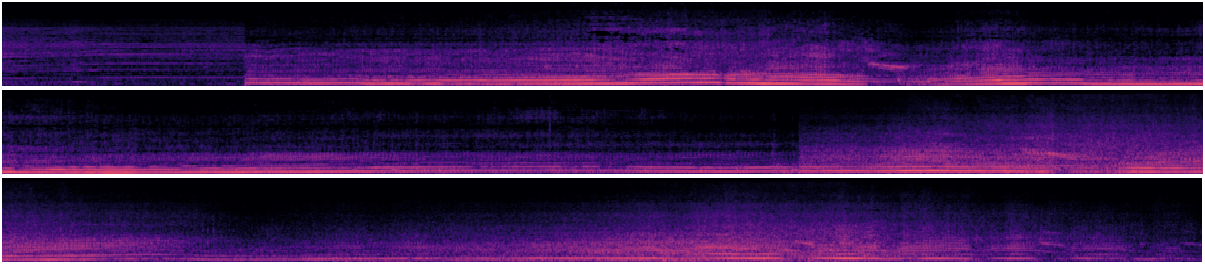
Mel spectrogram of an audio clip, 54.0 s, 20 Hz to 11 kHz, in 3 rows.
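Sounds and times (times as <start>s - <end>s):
diesel truck engine revving: 0.0s - 54.0s.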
